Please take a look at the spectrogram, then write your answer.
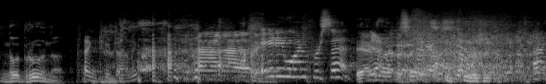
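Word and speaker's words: Neubronner: It's pronounced Neubrunner.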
